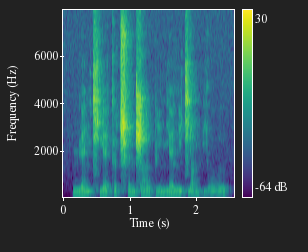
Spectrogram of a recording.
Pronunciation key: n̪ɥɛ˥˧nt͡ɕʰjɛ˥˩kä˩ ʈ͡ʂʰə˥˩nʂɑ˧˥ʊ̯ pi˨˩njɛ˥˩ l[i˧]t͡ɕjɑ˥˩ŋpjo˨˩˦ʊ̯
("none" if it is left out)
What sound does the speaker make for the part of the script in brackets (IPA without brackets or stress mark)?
i˨˩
